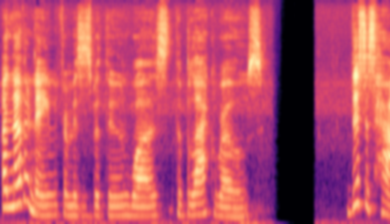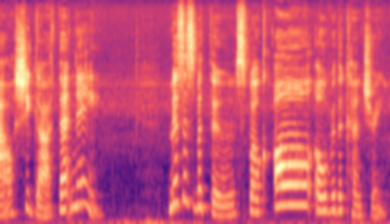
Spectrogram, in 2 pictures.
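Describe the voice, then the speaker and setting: A woman reading a children's biography aloud as a storytime host, in deliberate short phrases with expressive delivery. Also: mid-range voice. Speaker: storytime reader and host, organisation president.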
